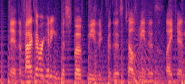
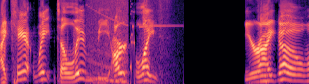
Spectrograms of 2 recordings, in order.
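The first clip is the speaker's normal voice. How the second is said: put-on nasal voice, louder, much higher; 8 semitones higher, 5 dB louder than usual. Having described his voice and not wanting to disrespect his memory, do a nasal, loud David Lynch impression. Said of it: "He's mostly nasally".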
